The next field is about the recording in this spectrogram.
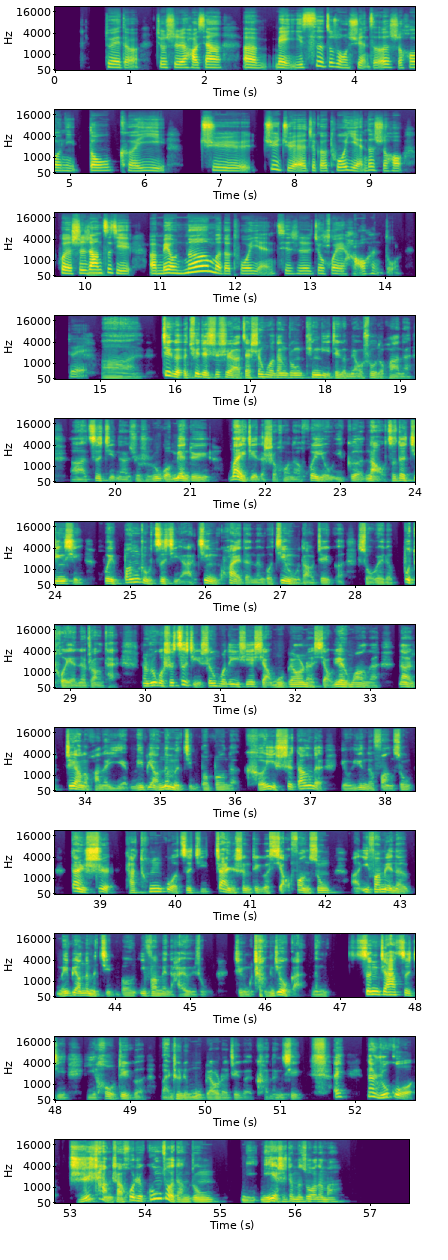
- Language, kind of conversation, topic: Chinese, podcast, 你在拖延时通常会怎么处理？
- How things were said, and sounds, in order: stressed: "那么地"; teeth sucking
